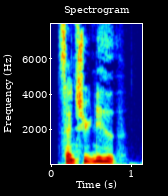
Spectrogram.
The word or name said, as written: sandsynlighed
